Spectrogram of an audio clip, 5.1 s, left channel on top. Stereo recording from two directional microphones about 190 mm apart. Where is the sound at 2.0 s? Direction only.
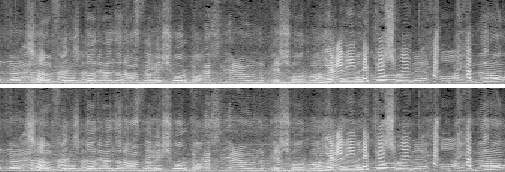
55° right (ahead or behind).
